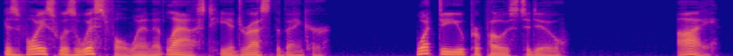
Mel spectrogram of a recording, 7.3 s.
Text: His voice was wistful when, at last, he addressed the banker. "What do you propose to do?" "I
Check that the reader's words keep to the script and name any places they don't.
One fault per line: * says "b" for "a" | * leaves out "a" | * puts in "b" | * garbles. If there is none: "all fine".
all fine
